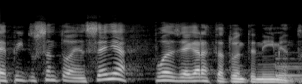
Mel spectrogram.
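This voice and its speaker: With music in the background, a man with a Córdoba Argentine accent speaks in lively intonation. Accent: Cordoba Argentine Spanish. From Argentina, Córdoba. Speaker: pastor. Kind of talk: sermon. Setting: home recording. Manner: emphatic.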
